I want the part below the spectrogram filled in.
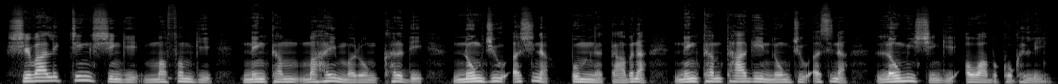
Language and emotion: Manipuri, neutral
